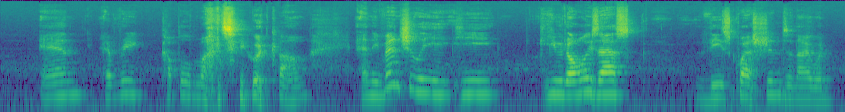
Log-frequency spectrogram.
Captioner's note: chuckles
